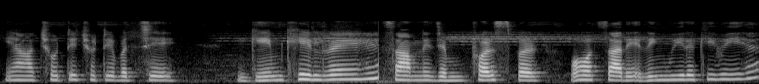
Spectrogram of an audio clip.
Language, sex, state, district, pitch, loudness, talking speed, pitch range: Hindi, female, Bihar, Araria, 200 Hz, -20 LUFS, 160 wpm, 185-220 Hz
